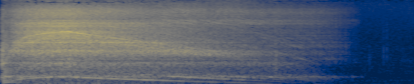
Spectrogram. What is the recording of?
Vacuum start and stop
buzz, latch, machine, mechanical, whir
